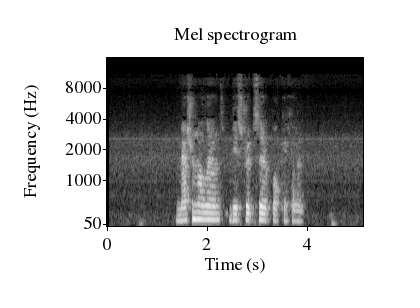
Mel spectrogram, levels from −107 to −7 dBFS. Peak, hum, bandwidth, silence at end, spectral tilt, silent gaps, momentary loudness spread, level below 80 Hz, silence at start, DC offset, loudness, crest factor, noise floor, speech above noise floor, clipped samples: -6 dBFS; none; 10.5 kHz; 0.6 s; -8 dB/octave; none; 14 LU; -60 dBFS; 1.4 s; under 0.1%; -24 LUFS; 20 dB; -61 dBFS; 38 dB; under 0.1%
